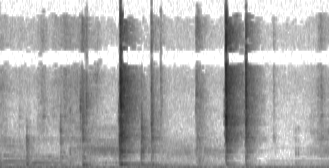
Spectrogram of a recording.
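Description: A few sharp clicks and taps from small objects being handled, three of them close together in the second half, over a steady low hum.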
